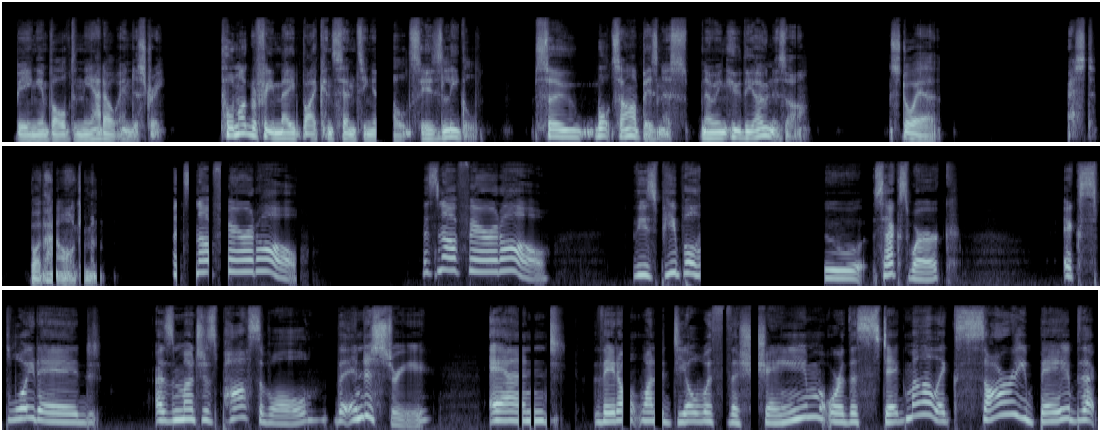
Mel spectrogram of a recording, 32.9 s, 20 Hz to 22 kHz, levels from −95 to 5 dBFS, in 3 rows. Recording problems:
audio cutting out; at 3.5 s, at 10 s for 1 s and at 18 s for 1 s
choppy; very; from 11 to 13 s and from 27 to 30 s; 16% of the speech affected

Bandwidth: 14 kHz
